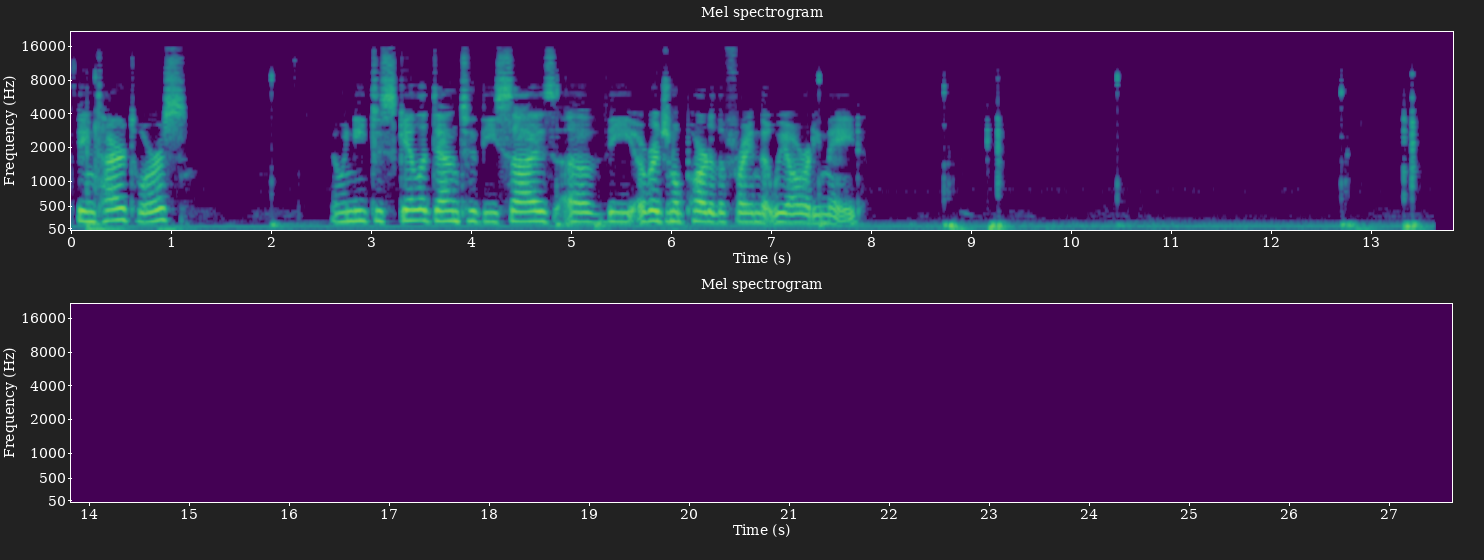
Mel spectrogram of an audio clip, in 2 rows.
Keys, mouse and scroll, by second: 0.0 l, 1.9-8.6 drag, 9.1 KP_3, 10.3-12.6 drag, 13.2 KP_1, 14.3 scroll up 1, 15.1 shift+middle click, 16.2 shift+middle click, 17.3 shift+s, 19.6-23.6 drag, 24.0 scroll up 1, 25.2-27.2 scroll up 1, 27.2-27.6 drag.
